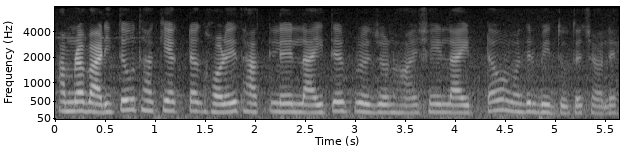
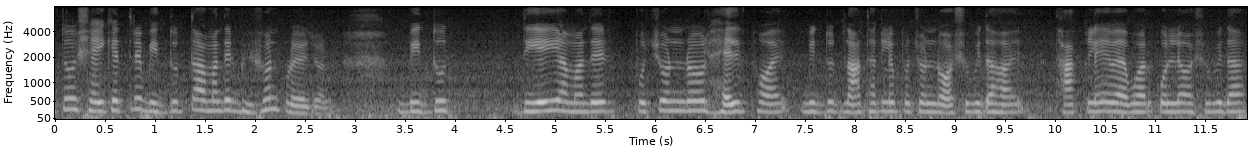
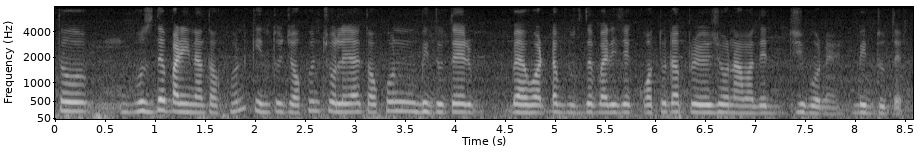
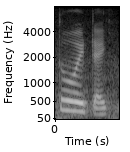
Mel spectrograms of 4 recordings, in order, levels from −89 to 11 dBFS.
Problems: constant background noise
